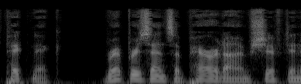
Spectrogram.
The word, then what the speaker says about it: PQNK: PQNK Peter Kratini Zam Kashadakiari pronounced picnic represents a paradigm shift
